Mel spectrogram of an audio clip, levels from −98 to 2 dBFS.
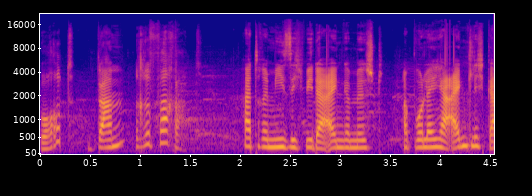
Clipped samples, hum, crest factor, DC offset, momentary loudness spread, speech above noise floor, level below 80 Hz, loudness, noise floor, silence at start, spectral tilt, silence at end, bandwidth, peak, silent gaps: under 0.1%; none; 20 dB; under 0.1%; 12 LU; 27 dB; -70 dBFS; -21 LUFS; -48 dBFS; 0 s; -4 dB/octave; 0 s; 16.5 kHz; -2 dBFS; none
